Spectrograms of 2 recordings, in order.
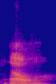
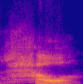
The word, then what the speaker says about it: hour: there's an h but because the h is silent right an hour right it's an out sound right so we need an and there yeah it's not it's not how right right good point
